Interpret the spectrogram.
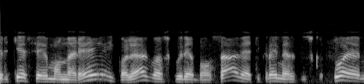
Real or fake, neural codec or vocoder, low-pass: real; none; 7.2 kHz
